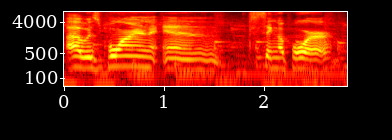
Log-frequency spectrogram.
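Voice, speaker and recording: A woman's voice: mid-range voice, steady tone, takes it slowly, soft background music. A woman from Indonesia hosting a casual livestream on a headset mic, chatting and greeting viewers by name. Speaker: livestream host.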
